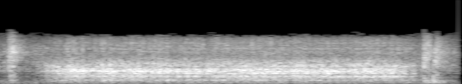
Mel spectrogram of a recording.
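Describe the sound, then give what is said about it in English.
A train rolls along the rails with a steady, continuous mechanical rumble and rattle. Brief louder clacks come near the start and again near the end, and no one speaks. “Yeah, I'm sorry. The train lurched.”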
